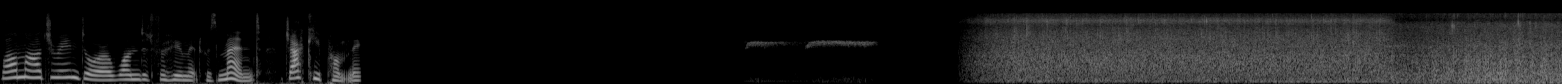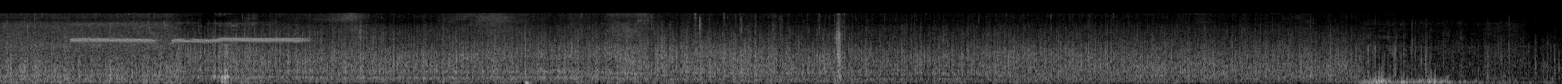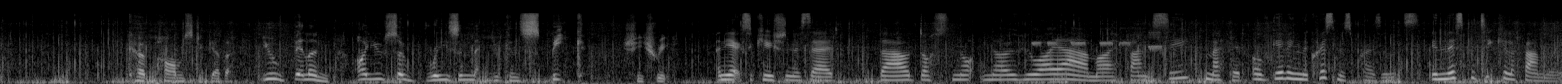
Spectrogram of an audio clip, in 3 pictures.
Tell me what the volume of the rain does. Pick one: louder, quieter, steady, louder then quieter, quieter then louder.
quieter.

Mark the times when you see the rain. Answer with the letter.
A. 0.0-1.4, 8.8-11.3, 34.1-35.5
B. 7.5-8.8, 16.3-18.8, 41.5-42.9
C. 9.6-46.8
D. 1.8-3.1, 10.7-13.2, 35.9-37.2
C.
